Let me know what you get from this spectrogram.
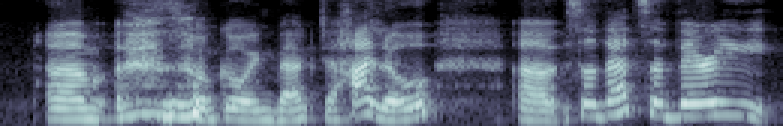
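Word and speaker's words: Hallo: sweet little greeting that sounds almost exactly the same and that's Hollow so just the difference in pronunciation it's just spelled with an a I'm going to put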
